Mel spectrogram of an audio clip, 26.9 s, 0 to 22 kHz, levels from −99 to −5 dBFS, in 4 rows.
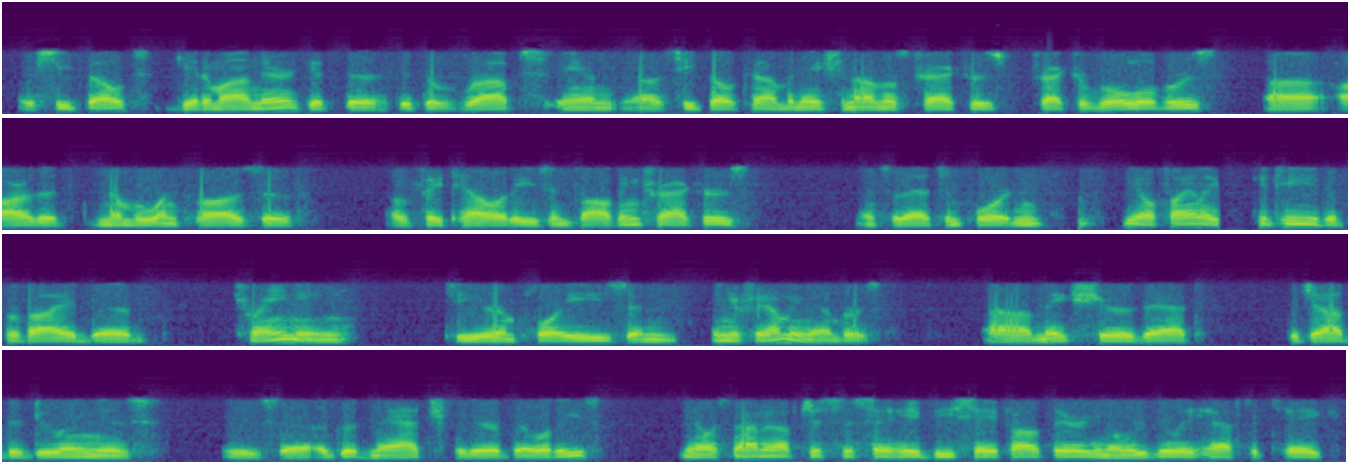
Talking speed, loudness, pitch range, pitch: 200 wpm, -19 LUFS, 90-105 Hz, 95 Hz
